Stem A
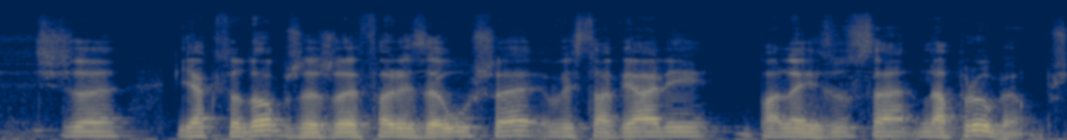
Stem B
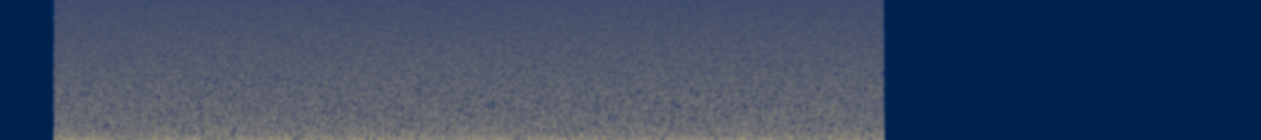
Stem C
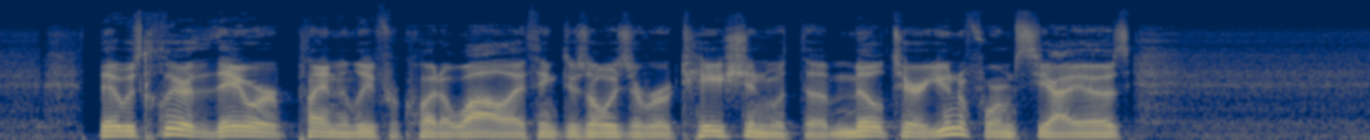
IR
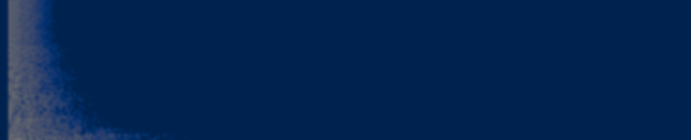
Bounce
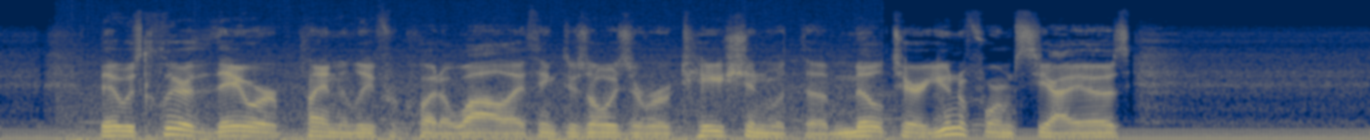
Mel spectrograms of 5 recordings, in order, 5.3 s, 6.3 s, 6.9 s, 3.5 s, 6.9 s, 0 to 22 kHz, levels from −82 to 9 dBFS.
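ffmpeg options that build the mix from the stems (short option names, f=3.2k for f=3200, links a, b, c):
-filter_complex "[0:a]volume=-15.5dB[a];[1:a]acrossover=split=3500[b][c];[c]acompressor=threshold=-47dB:ratio=4:attack=1:release=60[d];[b][d]amix=inputs=2:normalize=0,acrusher=bits=4:mode=log:mix=0:aa=0.000001,volume=-12dB,asplit=2[e][f];[f]volume=-5dB[g];[2:a]aeval=exprs='val(0)+0.0251*(sin(2*PI*60*n/s)+sin(2*PI*2*60*n/s)/2+sin(2*PI*3*60*n/s)/3+sin(2*PI*4*60*n/s)/4+sin(2*PI*5*60*n/s)/5)':c=same,volume=3dB[h];[3:a]atrim=start_sample=2205[i];[g][i]afir=irnorm=-1:irlink=0[j];[a][e][h][j]amix=inputs=4:normalize=0"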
